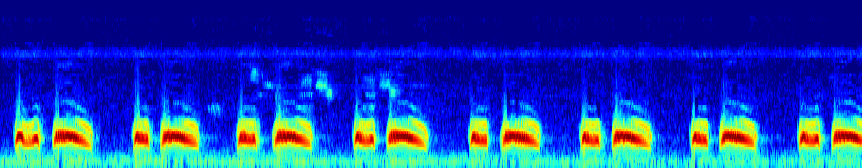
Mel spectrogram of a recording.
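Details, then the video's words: Lure call of a spotted dove for trapping birds: regular, mellow coos, each phrase a clipped double note and a sustained falling coo, repeating evenly about once per second. "The Sound Of Spotted Dove is very good,Bẫy cu gáy bằng mồi trồn"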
